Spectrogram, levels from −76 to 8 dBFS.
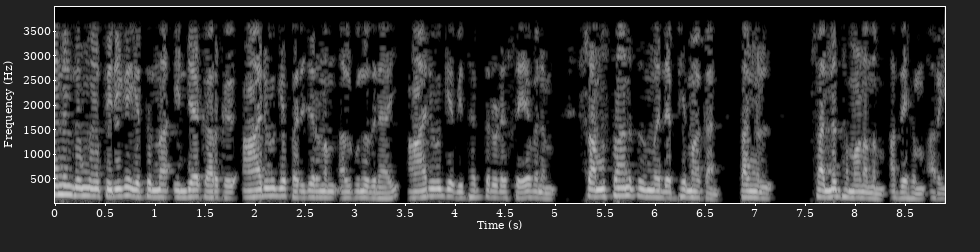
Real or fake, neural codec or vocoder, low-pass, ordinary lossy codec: real; none; 3.6 kHz; none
